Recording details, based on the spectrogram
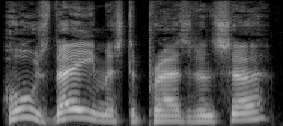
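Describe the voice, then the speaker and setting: A man's voice: fairly high pitch, animated, moderate pace, fairly bright tone, no room sound, clean studio sound, pitched above the performer's own voice. A man voicing an eager, fawning male astronaut in a storybook reading.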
